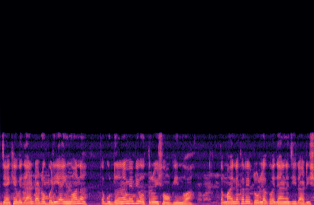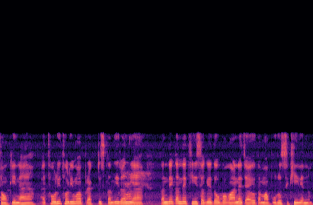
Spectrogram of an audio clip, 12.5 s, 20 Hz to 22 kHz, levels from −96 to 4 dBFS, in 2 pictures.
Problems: constant background noise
